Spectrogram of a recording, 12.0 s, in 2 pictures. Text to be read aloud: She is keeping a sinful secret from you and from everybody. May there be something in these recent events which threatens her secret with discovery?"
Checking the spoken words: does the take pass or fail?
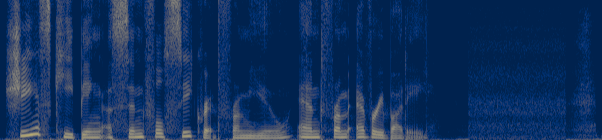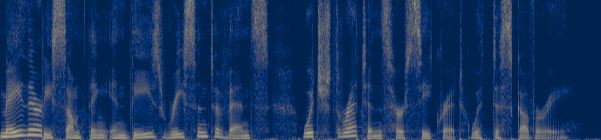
pass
